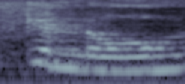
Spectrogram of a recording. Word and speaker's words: gnome: So yes, in case you didn't watch last time, I know the G is silent.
